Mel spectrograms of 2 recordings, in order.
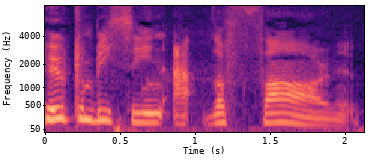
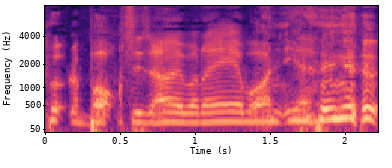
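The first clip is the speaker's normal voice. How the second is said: full-on, loud, put-on Cockney accent; 3 semitones higher, 7 dB louder than usual. Retelling how a man at work talked, imitating a Cockney accent. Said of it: "He had a completely Cockney voice".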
